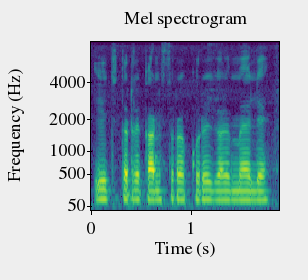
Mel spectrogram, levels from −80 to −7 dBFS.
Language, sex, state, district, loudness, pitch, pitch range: Kannada, male, Karnataka, Koppal, -19 LUFS, 120 Hz, 120-125 Hz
